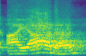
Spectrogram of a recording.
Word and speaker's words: IATA: And IATA, that's the pronunciation of the acronym, is the most common.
